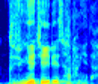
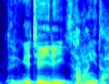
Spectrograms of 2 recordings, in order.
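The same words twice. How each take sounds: First: "중에" pressed, louder repeat; emphatic repeat. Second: Said in the usual way. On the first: Shown as a demonstration. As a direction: lean on "그 중에 제일이 사랑이다" louder. (강조하여 더 크게 반복) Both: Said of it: "repeated for emphasis".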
